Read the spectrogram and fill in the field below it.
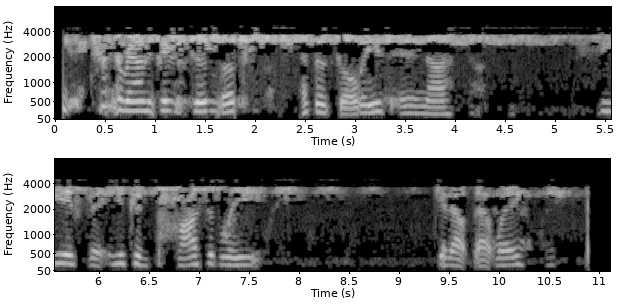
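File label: Incident Tac 3, Scanner audio recording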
